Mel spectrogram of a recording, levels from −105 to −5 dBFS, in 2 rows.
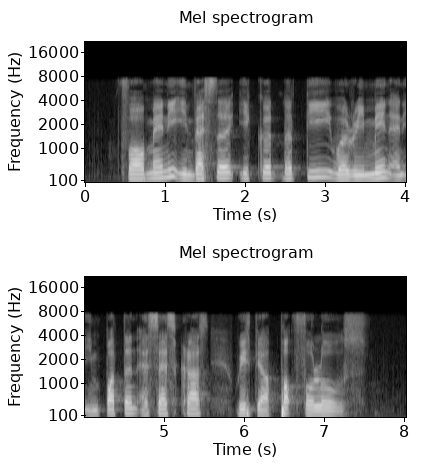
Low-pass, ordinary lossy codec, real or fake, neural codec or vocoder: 7.2 kHz; none; real; none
